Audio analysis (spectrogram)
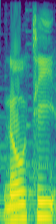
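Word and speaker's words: naughty: وزي كلمة نوتي او شقي N A U G H T Y، ال A جه بعد منها ال U فنطقناها او برضو زي ما احنا شايفين نوتي نوتي او شقي.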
